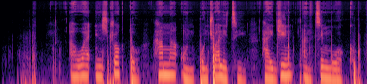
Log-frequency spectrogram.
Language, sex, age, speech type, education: Nigerian Pidgin, female, 30-45, spontaneous, tertiary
